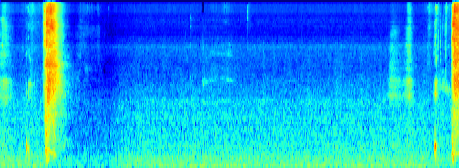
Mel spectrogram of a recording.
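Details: Several short, sharp sneezes, one near the start and two at the end, separated by a quiet stretch with a steady low hum, from a person sick with flu isolating at home.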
